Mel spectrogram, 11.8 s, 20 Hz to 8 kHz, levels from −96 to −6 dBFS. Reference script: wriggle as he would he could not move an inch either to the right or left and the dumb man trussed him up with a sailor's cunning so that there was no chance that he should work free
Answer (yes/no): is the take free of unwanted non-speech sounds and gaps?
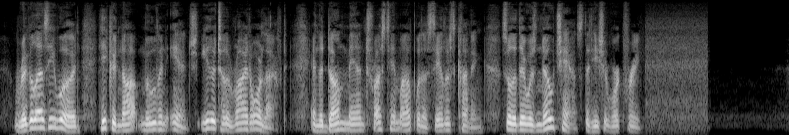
yes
